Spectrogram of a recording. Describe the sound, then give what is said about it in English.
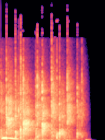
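A short burst of lively applause, many quick overlapping claps for just over a second, then cutting off abruptly into silence. “All right, let's give her a big round of applause just for being her.”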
